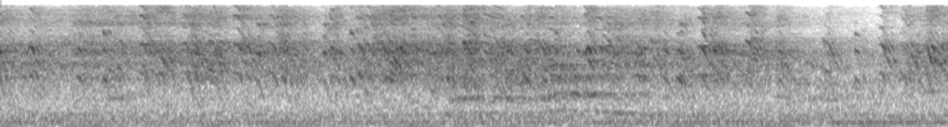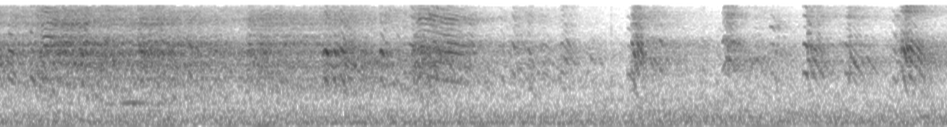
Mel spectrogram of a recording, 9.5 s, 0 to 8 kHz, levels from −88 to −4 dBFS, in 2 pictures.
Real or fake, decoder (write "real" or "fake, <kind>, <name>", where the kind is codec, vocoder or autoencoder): real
